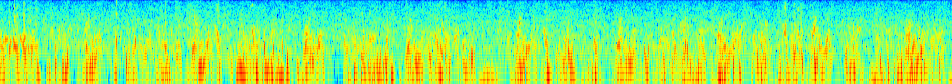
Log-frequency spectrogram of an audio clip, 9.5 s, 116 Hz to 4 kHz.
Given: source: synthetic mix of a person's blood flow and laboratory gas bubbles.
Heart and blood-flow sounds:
Doppler ultrasound of blood flow; precordium
0.00-0.42 s: bubbles
0.45-0.74 s: bubbles
1.12-1.84 s: bubbles
2.13-2.92 s: bubbles
3.42-3.46 s: bubbles
3.52-3.98 s: bubbles
4.26-4.77 s: bubbles
5.06-5.13 s: bubbles
5.41-5.80 s: bubbles
5.85-6.01 s: bubbles
6.36-7.12 s: bubbles
7.29-7.47 s: bubbles
7.50-8.07 s: bubbles
8.43-8.64 s: bubbles
8.75-9.45 s: bubbles
9.51-9.53 s: bubbles
From the record:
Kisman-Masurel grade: 343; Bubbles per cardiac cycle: rolling drumbeat, 9 or more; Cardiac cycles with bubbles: 100%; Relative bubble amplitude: loud (0.450 to 0.775); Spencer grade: 3 (all of the cardiac periods contain showers or single bubble signals, but not dominating or overriding the cardiac motion signals); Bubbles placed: only in the low amplitude regions of the cardiac cycle

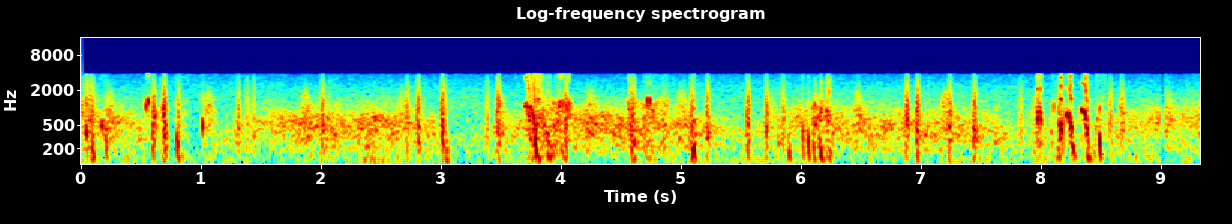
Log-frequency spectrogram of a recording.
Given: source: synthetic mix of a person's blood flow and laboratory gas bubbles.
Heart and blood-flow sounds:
Doppler ultrasound of blood flow; subclavian vein
0.00-0.24 s: bubbles
0.50-0.74 s: bubbles
0.76-0.92 s: bubbles
0.98-1.05 s: bubbles
3.67-4.10 s: bubbles
4.52-4.96 s: bubbles
5.05-5.16 s: bubbles
5.79-5.94 s: bubbles
5.97-6.30 s: bubbles
7.93-8.04 s: bubbles
8.07-8.54 s: bubbles
From the record:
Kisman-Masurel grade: 223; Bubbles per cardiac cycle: several, 3 to 8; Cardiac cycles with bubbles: 10 to 50%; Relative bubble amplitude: loud (0.450 to 0.775); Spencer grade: 2 (many but less than half of the cardiac periods contain bubble signals, singularly or in groups); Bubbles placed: anywhere in the cardiac cycle

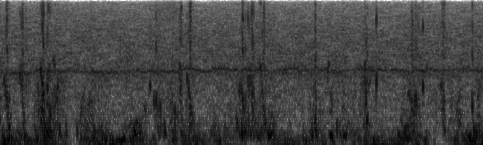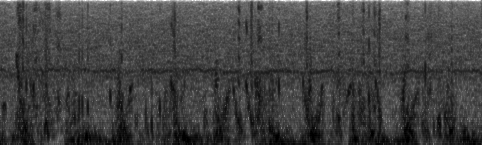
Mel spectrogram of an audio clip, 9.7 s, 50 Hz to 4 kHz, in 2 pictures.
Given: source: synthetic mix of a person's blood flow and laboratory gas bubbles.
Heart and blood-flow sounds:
Doppler ultrasound of blood flow; precordium
0.00-0.70 s: bubbles
0.74-1.11 s: bubbles
1.47-1.99 s: bubbles
2.08-2.80 s: bubbles
3.07-3.21 s: bubbles
3.26-3.81 s: bubbles
4.05-4.27 s: bubbles
4.39-4.50 s: bubbles
4.56-4.63 s: bubbles
4.68-4.91 s: bubbles
4.97-5.51 s: bubbles
5.55-5.73 s: bubbles
5.89-6.09 s: bubbles
6.17-6.23 s: bubbles
6.26-6.47 s: bubbles
6.51-6.75 s: bubbles
6.85-6.92 s: bubbles
7.12-7.66 s: bubbles
7.83-7.98 s: bubbles
8.12-8.70 s: bubbles
8.86-8.95 s: bubbles
8.99-9.41 s: bubbles
From the record:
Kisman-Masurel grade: 342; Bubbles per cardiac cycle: rolling drumbeat, 9 or more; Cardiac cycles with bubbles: 100%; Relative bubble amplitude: moderate (0.250 to 0.450); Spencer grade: 3 (all of the cardiac periods contain showers or single bubble signals, but not dominating or overriding the cardiac motion signals); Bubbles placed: anywhere in the cardiac cycle

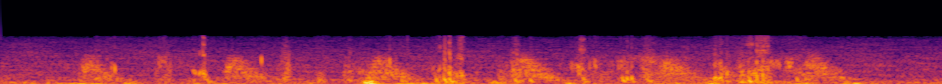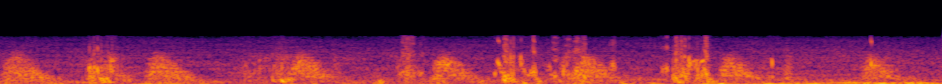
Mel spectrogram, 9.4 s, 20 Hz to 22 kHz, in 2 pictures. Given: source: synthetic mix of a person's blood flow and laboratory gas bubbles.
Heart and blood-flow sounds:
Doppler ultrasound of blood flow; subclavian vein
0.46-0.61 s: bubbles
0.77-0.84 s: bubbles
0.94-1.09 s: bubbles
1.28-1.34 s: bubbles
1.57-1.65 s: bubbles
1.71-1.84 s: bubbles
1.92-2.04 s: bubbles
2.15-2.41 s: bubbles
2.48-2.70 s: bubbles
2.84-3.31 s: bubbles
3.54-4.04 s: bubbles
5.11-5.39 s: bubbles
5.91-6.21 s: bubbles
6.67-6.85 s: bubbles
7.14-7.64 s: bubbles
7.75-7.84 s: bubbles
8.00-8.32 s: bubbles
8.54-8.61 s: bubbles
9.02-9.17 s: bubbles
From the record:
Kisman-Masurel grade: 232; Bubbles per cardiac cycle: several, 3 to 8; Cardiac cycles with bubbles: 50 to 99%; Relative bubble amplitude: moderate (0.250 to 0.450); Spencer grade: 3 (all of the cardiac periods contain showers or single bubble signals, but not dominating or overriding the cardiac motion signals); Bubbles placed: anywhere in the cardiac cycle

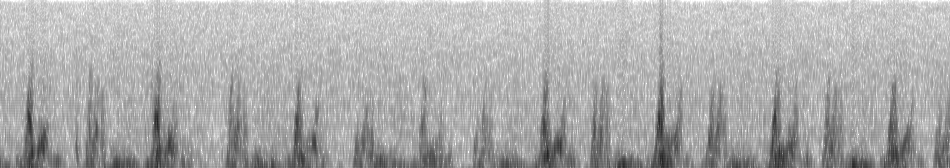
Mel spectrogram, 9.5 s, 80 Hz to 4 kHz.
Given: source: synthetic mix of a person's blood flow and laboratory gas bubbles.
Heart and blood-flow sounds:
Doppler ultrasound of blood flow; precordium
9.46-9.51 s: bubbles
From the record:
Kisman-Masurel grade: 111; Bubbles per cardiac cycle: 1 to 2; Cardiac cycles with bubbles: 1 to 10%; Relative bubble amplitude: barely perceptible (0.100 to 0.250); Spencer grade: 1 (occasional bubble signal discernible with the cardiac motion signal, with majority of cardiac periods free of bubbles); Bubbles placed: only in the low amplitude regions of the cardiac cycle

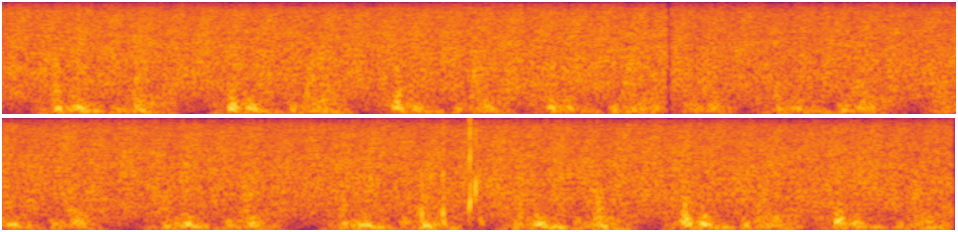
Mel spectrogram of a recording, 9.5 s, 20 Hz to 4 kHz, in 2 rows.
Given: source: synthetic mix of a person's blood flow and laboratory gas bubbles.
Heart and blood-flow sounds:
Doppler ultrasound of blood flow; precordium
6.86-6.93 s: bubbles
6.96-7.05 s: bubbles
7.11-7.23 s: bubbles
From the record:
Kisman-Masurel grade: 212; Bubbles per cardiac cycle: several, 3 to 8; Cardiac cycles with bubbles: 1 to 10%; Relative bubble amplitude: moderate (0.250 to 0.450); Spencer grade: 1 (occasional bubble signal discernible with the cardiac motion signal, with majority of cardiac periods free of bubbles); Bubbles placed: anywhere in the cardiac cycle

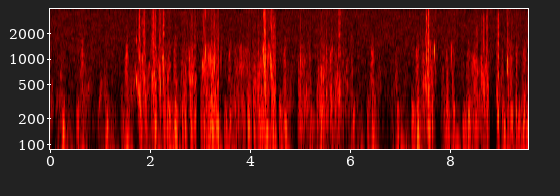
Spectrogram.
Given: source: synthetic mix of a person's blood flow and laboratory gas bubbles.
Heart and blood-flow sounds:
Doppler ultrasound of blood flow; precordium
1.69-2.43 s: bubbles
2.61-2.94 s: bubbles
2.99-3.42 s: bubbles
3.66-4.54 s: bubbles
4.94-5.21 s: bubbles
5.32-5.92 s: bubbles
7.41-7.72 s: bubbles
7.85-8.12 s: bubbles
8.40-8.78 s: bubbles
8.91-9.00 s: bubbles
9.10-9.36 s: bubbles
9.49-9.58 s: bubbles
From the record:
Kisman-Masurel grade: 333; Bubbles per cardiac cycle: rolling drumbeat, 9 or more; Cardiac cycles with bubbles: 50 to 99%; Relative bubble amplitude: loud (0.450 to 0.775); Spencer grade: 3 (all of the cardiac periods contain showers or single bubble signals, but not dominating or overriding the cardiac motion signals); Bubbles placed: only in the low amplitude regions of the cardiac cycle

